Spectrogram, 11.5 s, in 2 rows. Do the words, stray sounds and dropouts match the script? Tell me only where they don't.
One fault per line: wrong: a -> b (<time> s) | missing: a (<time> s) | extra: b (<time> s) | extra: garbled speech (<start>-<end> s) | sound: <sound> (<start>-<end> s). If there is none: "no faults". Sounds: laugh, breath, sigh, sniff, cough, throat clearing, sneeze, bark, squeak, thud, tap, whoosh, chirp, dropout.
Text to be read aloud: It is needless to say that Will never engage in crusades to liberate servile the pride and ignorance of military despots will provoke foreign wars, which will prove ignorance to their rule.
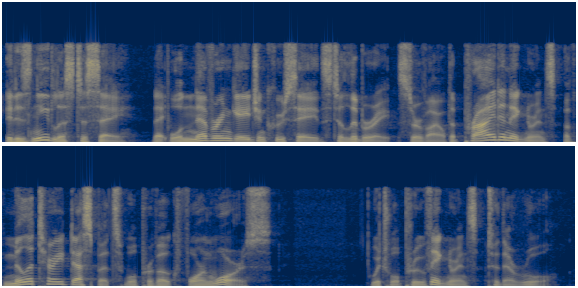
no faults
